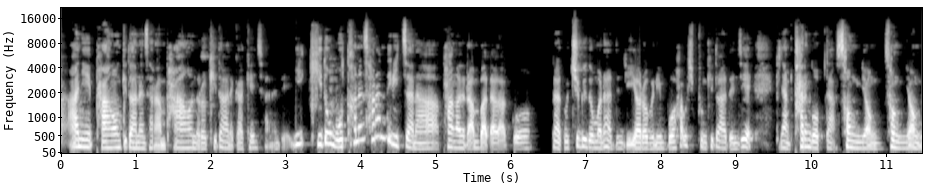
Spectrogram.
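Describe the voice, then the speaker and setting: A middle-aged woman preacher telling a testimony in a sermon, animated storytelling with laughter and acted-out quotes. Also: fairly low pitch, vocal fry, breathy edge.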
